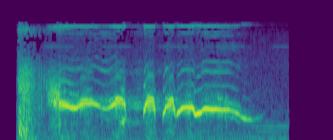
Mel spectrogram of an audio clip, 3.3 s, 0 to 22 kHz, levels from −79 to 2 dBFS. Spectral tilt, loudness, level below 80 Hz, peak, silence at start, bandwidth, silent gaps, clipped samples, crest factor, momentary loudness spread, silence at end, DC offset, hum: -2.5 dB/octave; -13 LUFS; -44 dBFS; -2 dBFS; 0.15 s; 11.5 kHz; none; under 0.1%; 12 dB; 9 LU; 0.6 s; 0.3%; 60 Hz at -45 dBFS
